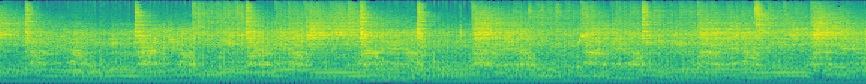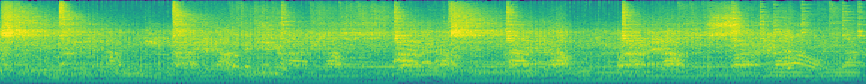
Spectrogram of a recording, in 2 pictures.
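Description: Heavy metal band playing live: electric guitar and bass guitar over a drum kit, with crash cymbals struck again and again.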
